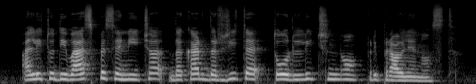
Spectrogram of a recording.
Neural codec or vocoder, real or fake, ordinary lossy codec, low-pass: vocoder, 44.1 kHz, 128 mel bands every 256 samples, BigVGAN v2; fake; none; 19.8 kHz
